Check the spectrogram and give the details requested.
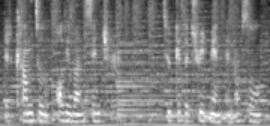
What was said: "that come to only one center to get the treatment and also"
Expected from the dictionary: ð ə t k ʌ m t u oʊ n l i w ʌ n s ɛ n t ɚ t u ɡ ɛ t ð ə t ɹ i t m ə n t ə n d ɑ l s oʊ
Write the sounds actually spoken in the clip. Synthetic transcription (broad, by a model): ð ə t k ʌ m t u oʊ l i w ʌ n s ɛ n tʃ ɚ t u ɡ ɛ t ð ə t ɹ i t m ə n t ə n ɑ l s oʊ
